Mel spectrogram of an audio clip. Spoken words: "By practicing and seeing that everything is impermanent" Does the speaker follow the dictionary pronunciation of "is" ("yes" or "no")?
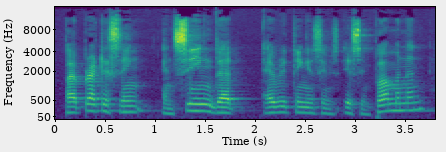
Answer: no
